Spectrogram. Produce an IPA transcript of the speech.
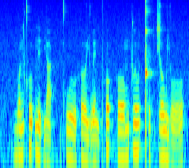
bo˦˥nkʰu˥˩ʔni˨˩ʔja˨˩k̚ | kʰwuː˩˦hɤː˨˩jwe˩˦n pʰo˥˩k̚hoː˦˥m kluː˥˩t̚kʰɯ˦˥k̚ t͡ɕɤː˥˩wjoː˩˦

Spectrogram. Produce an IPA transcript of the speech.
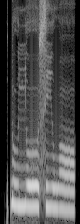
ɗu˨ɲoː˨ si˨wɔ˨

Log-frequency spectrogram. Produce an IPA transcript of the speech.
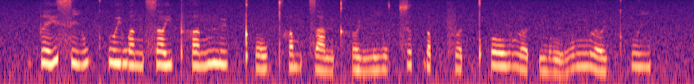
pe˨˥j siː˨˥wkʷʰe˧jwɐ˨n sɐ˨˧jpʰɐ˨˧nn̪yː˨k̚ t̪ʰo˨˧wt̪ʰɐ˧m t͡saː˨˩nkʰɵ˨˩ɥn̪iː˨˩w t͡sɵ˥t̚ɐ˨˥p̚ fɵ˧t̚pʰo˥wlɵ˨t̚mʊ˨˩ŋ wʊ˥ŋlɵ˨ɥkʷʰiː˥p̚

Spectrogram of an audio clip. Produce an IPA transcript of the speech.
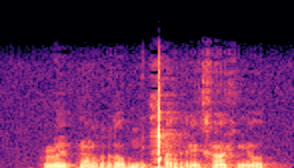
ɭʉpõlˠ robũǃɐ rẽxãxĩʊ̯

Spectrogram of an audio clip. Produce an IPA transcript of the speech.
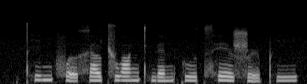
t̪ʰi˥ŋ fɤ̰˨˩xä˥ʈ͡ʂwɑ˥ŋt̪ʰɥɛ˧˥n ku˧˥t͡sʰe˥˩ɪ̯ ʂɻ̩˨˩pʰi˥

